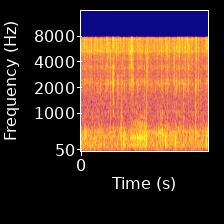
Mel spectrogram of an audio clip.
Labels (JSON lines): {"label": "biophony", "recorder": "HydroMoth"}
